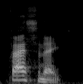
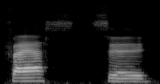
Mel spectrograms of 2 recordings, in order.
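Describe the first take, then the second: First: Said in the usual way. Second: Slow, each syllable counted out. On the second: Shown as a demonstration. Teacher counting syllables slowly for the class. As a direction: tap out every syllable slowly. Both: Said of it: "Count the syllables".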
